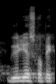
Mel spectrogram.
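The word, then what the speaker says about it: ebullioscopic: इसके दो नाम है मोलरल एलिवेशन कांस्टेंट या फिर इसका नाम ठीक है क्या ब्यूलियोस्कोपिक ई साइलेंट रहता है इसके प्रोनंसिएशन में बिलियोस्कोपिक कांस्टेंट अब हमें इसकी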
